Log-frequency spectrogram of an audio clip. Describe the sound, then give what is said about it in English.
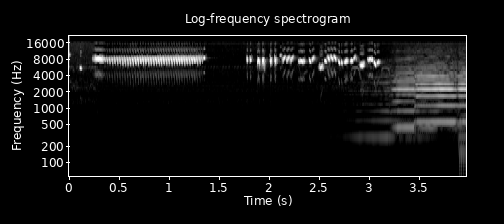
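A grasshopper sparrow song: a thin, very high, insect-like buzz lasting about a second, followed by a run of quick, high chipping notes. A rising tonal sound swells in at the end. “Today, rather than the roar of cannons, fields like Antietam are filled with the songs of blue grosbeaks. Eastern meadowlarks. And, of course, grasshopper sparrows.”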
